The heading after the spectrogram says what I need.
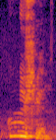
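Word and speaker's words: Küchen: এটা উচ্চারণ হবে কুইশেন, কুইশেন। আর যেটার উমলাউট নাই এই যেটা, এটাকে বলা হচ্ছে কুখেন, ডেয়ার কুখেন, এটা অর্থ হচ্ছে কেক।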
